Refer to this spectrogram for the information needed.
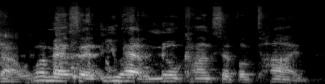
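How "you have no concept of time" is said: slow, totally straight-faced deadpan. Quoting a line the villain said: imitating Kang's deadpan line. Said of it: "he said it with a straight face".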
